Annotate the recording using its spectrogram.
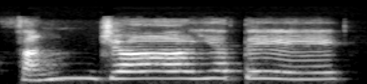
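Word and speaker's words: सञ्जायते: Use that anj sound for it because there we are getting chavarga's nasal consonant along with ja as a joint consonant there. Sanj. Use the anj sound as aghatan sa.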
